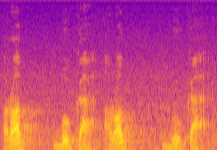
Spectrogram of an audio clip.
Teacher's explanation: ketiga di situ ada rabbuka ba musyaddadah ba bertasdik ba musyaddadah ba itu sifatnya adalah syiddah syiddah ertinya terputus suara terputus · Ba musyaddadah, ba itu sifatnya adalah syiddah. Syiddah artinya terputus. Suara terputus apabila bertemu dengan ba. Apabila dia bertasdid, apalagi apabila dia sukun.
